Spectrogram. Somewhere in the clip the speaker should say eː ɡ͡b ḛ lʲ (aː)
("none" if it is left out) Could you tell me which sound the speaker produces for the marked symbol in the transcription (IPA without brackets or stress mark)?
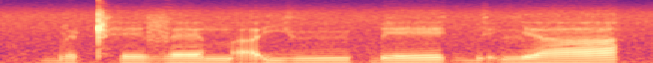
aː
